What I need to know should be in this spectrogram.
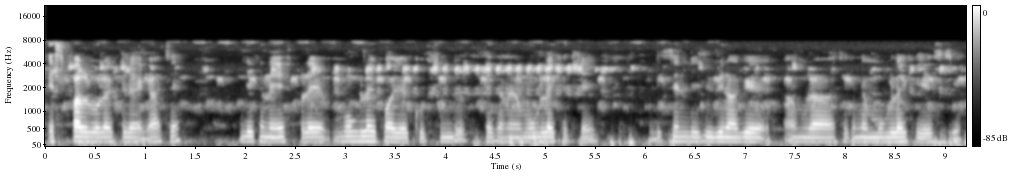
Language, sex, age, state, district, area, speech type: Bengali, male, 45-60, West Bengal, Purba Bardhaman, rural, spontaneous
